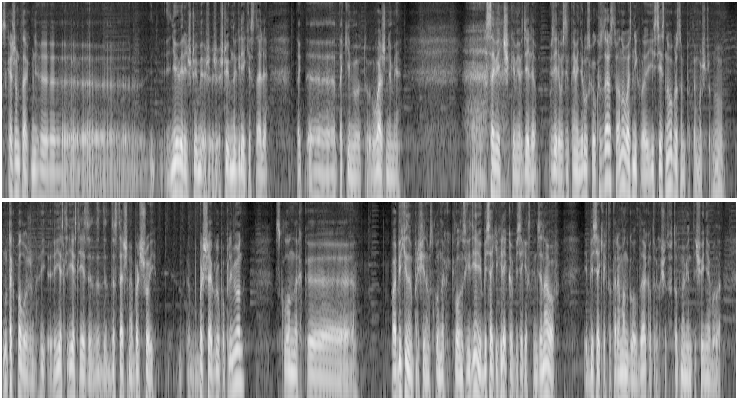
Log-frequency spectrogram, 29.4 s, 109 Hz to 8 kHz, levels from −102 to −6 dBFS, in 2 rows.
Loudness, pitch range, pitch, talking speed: -25 LUFS, 90-105 Hz, 95 Hz, 145 wpm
